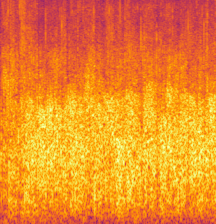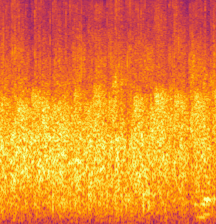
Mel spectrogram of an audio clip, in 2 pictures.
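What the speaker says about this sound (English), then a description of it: "And realise this round of applause is for you." Loud, continuous applause closes a client therapy session, steady dense clapping filling the whole stretch without pause.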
